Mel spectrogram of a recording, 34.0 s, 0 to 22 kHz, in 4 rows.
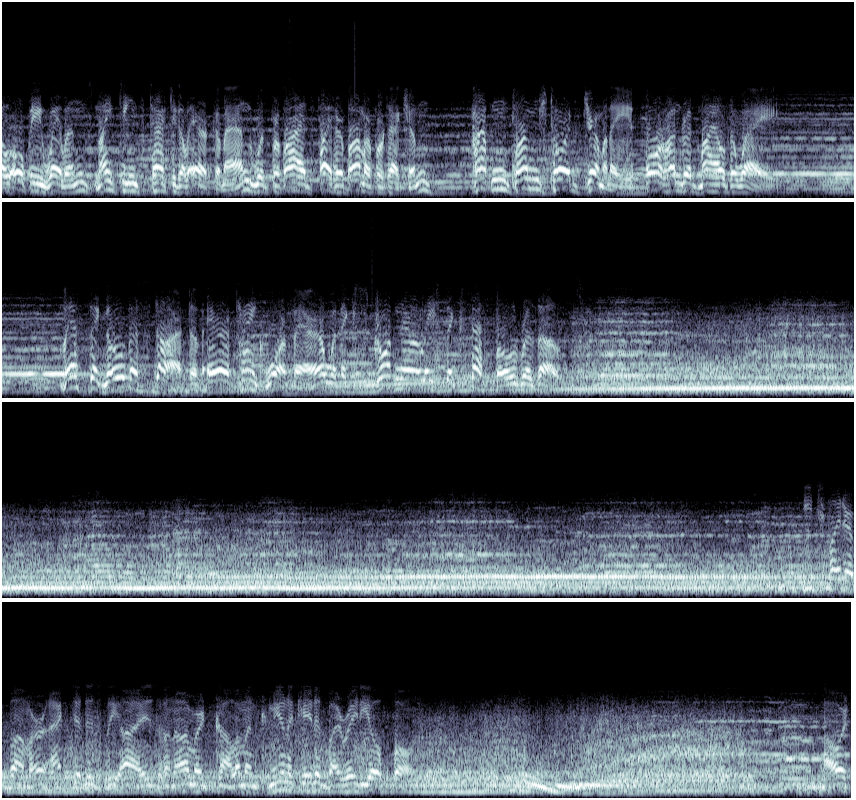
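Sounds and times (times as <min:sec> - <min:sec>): tank engines droning: 0:00.0 - 0:34.0.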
